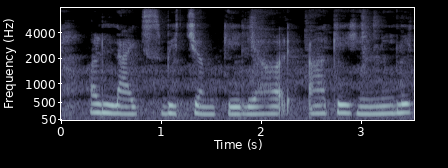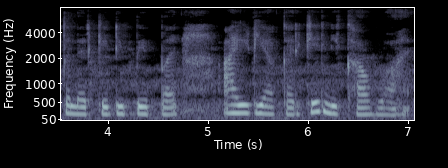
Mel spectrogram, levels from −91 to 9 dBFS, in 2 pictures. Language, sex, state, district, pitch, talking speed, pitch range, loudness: Hindi, female, Bihar, Madhepura, 195 Hz, 160 wpm, 190-215 Hz, -28 LUFS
